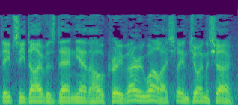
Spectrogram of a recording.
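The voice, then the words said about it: British accent, not Australian. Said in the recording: “doesn't have the traditional Australian accent ... Northern Hemisphere Australian from the UK, really.”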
